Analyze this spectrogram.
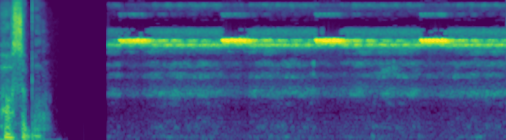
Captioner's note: crickets chirping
